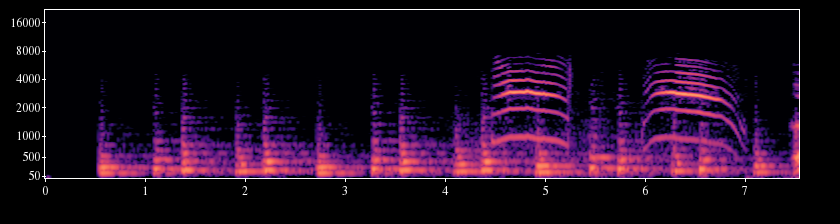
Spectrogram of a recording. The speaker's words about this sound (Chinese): 怎么会有小猫啊？爸爸妈妈不是说过，我们家不适合养狗猫之类的宠物吗？ 爷爷，小猫是我带来的，它是我朋友的宠物，我朋友要出国去玩半个月，托我照顾它。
